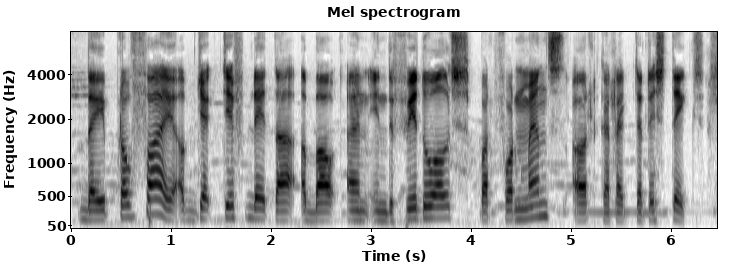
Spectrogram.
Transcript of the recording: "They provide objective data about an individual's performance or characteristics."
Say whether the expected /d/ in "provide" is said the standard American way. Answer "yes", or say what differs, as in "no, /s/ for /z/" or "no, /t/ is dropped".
no, /d/ is dropped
